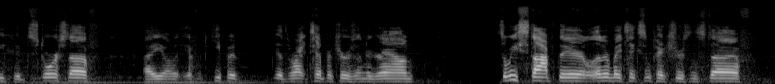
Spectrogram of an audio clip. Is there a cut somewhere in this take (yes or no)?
no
